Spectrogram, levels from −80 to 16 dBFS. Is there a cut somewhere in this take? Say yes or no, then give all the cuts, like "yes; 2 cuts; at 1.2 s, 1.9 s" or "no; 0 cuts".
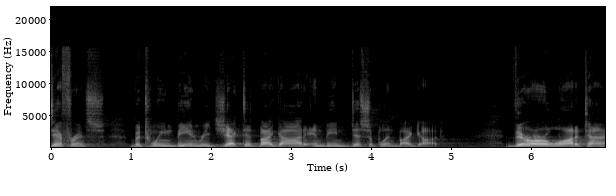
no; 0 cuts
